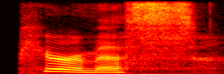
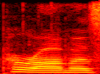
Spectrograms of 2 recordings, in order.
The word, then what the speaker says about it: Pyramus: Let's try Pyramus. I believe that's how it's pronounced. Not Pyramas like pajamas.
